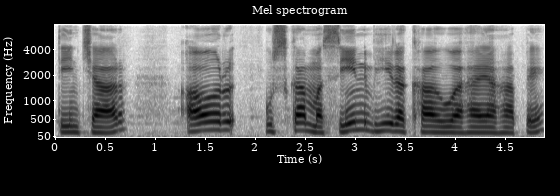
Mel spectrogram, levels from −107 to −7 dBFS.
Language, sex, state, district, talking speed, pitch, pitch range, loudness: Hindi, male, Jharkhand, Ranchi, 135 wpm, 160 Hz, 150-190 Hz, -15 LUFS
